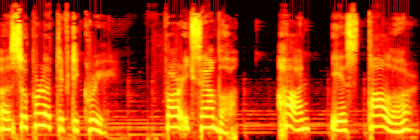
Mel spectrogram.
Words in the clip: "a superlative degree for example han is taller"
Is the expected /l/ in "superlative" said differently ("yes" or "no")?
no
